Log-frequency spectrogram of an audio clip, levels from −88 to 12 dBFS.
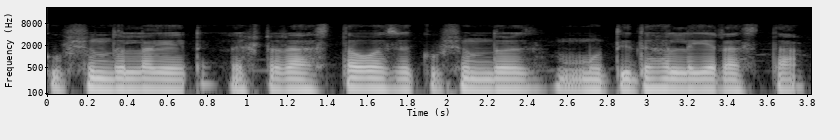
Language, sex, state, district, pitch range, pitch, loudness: Bengali, female, Tripura, Unakoti, 120-125 Hz, 125 Hz, -16 LUFS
